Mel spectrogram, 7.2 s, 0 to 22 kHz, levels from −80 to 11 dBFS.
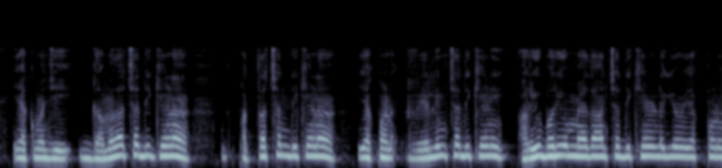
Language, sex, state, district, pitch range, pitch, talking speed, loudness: Hindi, male, Uttarakhand, Uttarkashi, 170-200 Hz, 190 Hz, 185 wpm, -20 LUFS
